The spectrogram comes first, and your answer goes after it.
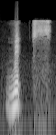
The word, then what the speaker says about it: mixed: Past tense with ed is pronounced mixed. Mixed. So you should know that this would be this one. T.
